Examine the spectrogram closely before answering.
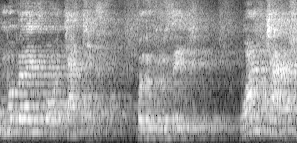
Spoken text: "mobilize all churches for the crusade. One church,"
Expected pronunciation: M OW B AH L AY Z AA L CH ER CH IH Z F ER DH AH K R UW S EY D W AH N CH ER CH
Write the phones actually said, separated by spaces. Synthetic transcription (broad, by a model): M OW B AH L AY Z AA W CH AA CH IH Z F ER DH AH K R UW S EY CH W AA N CH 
